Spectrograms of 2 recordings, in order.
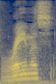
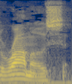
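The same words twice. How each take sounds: First: The first syllable rhymes with 'fame' in famous. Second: The first syllable does not rhyme with 'fame'. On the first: "It's Ramos like famous" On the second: "but it's spelled Ramos"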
